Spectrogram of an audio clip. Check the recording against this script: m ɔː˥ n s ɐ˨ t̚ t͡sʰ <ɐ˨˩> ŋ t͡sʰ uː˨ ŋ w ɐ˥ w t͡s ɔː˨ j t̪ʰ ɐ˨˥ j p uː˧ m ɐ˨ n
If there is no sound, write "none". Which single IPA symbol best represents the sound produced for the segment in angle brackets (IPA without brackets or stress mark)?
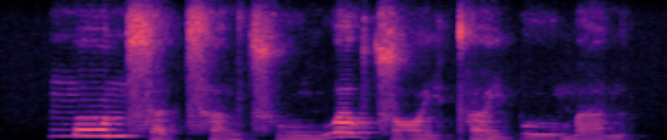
ɐ˨˩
